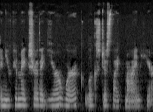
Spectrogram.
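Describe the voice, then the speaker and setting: A woman talks at a moderate pace. Her voice sits at a medium pitch with a dark, mellow tone. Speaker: teacher. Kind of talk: tutorial. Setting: recorded at home. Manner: casual, friendly.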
